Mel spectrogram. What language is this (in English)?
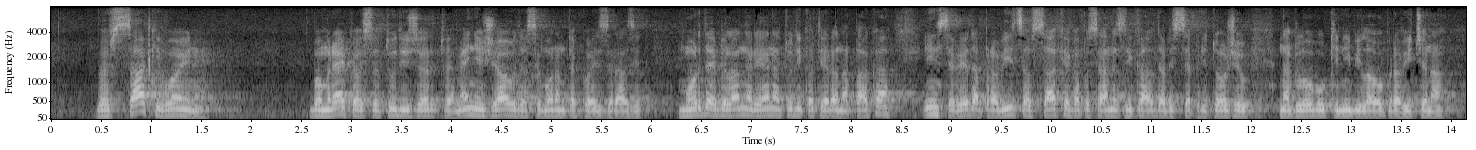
Slovenian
